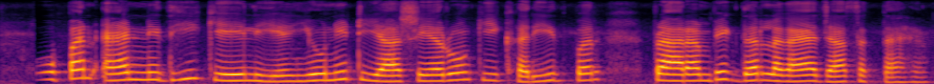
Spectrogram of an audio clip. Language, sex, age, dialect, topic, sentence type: Hindi, female, 31-35, Hindustani Malvi Khadi Boli, banking, statement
